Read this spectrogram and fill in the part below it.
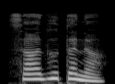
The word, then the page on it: ಸೂತತನ: Kannada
